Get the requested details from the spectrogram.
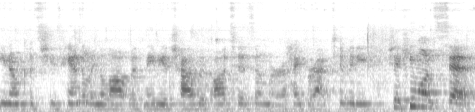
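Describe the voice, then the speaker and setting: A woman with a medium pitch talks at a fairly quick pace, with audible room echo and noticeable background noise. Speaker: conference speaker. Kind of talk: Q&A at conference talk. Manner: animated.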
